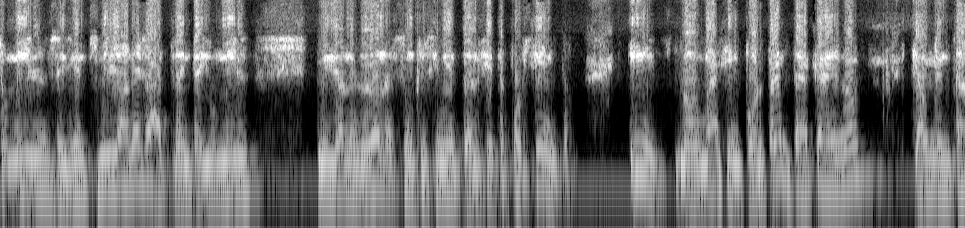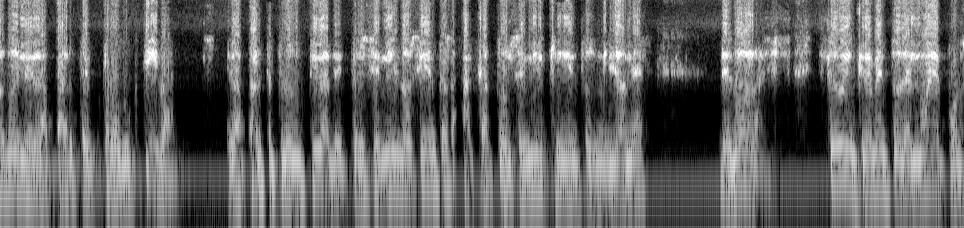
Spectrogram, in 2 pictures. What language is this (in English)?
Spanish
